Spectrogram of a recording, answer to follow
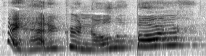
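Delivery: high, mock crying woman's voice; imitated tearful woman. The crying woman answering the leader, mock tearful falsetto. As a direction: squeeze it out in a teary falsetto. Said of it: "And she starts crying".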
